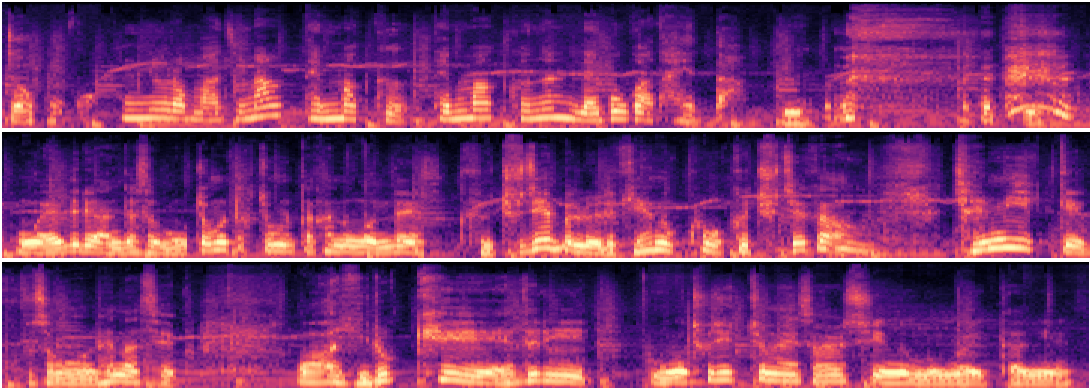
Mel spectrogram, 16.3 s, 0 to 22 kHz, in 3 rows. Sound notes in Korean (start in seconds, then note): 4.1 웃음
